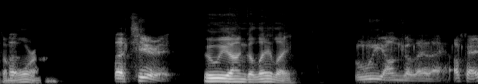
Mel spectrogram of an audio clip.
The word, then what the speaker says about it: Uiagalelei: I gave it like a lele at the end. Yeah, I don't want to get lazy and do the ukulele thing that people do.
